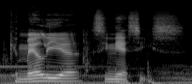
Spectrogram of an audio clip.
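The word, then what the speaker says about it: Camellia sinensis: comes from the plant camellia synesis camellia sinesis that's how you say it properly oh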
